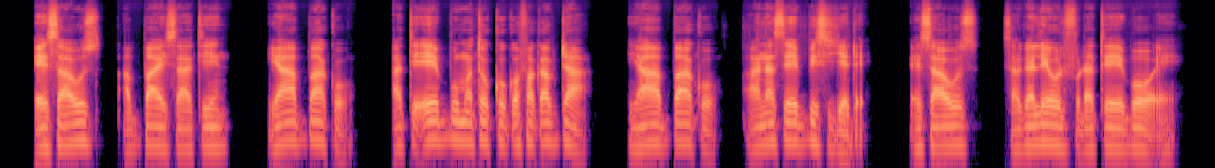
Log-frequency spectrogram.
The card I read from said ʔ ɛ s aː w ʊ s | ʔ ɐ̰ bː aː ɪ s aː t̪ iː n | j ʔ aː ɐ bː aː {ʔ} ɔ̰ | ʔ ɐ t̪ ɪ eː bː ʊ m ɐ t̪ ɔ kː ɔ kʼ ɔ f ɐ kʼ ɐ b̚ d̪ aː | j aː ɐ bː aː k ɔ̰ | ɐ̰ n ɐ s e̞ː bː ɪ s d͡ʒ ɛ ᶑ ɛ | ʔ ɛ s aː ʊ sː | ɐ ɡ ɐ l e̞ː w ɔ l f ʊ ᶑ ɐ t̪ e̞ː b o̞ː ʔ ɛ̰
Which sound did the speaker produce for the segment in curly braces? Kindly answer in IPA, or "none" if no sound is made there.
k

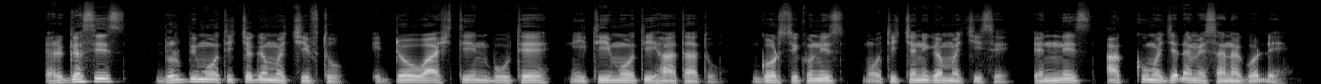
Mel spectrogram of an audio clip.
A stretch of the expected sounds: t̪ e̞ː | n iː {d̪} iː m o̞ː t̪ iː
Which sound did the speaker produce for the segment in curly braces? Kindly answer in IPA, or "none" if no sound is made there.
t̪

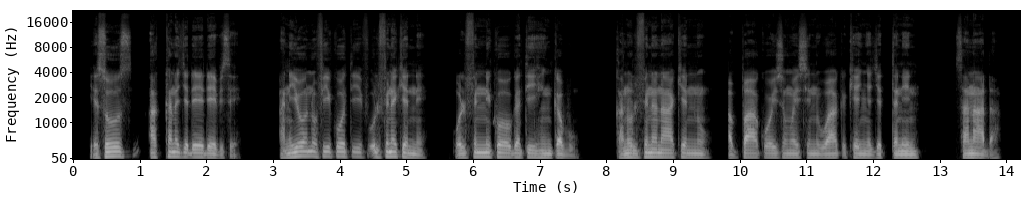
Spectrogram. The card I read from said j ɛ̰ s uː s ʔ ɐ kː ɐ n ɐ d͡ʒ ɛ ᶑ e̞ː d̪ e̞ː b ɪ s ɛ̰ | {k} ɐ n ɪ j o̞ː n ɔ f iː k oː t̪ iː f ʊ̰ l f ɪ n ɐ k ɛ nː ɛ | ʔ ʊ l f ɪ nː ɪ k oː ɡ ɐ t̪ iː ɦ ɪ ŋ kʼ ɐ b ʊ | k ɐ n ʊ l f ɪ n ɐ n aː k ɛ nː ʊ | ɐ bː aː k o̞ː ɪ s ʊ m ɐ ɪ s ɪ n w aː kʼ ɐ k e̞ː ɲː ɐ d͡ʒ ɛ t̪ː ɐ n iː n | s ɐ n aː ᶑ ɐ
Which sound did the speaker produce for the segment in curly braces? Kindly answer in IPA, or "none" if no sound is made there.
ʔ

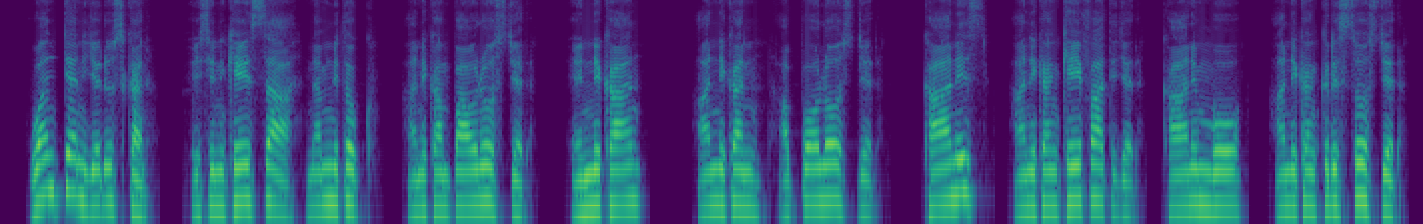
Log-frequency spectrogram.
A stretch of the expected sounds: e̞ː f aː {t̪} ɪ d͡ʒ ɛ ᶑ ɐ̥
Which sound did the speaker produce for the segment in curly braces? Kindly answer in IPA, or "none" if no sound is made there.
t̪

